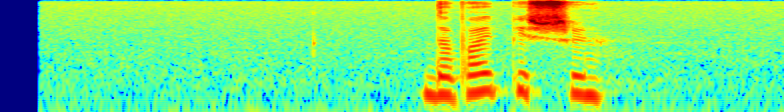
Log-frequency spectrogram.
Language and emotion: Russian, neutral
